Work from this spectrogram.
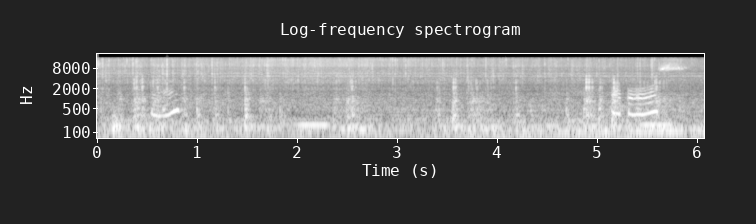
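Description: Onion and ginger sautéing in a pan for dinuguan, a steady loud sizzle with repeated stirring scrapes, while a person speaks briefly in the background.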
